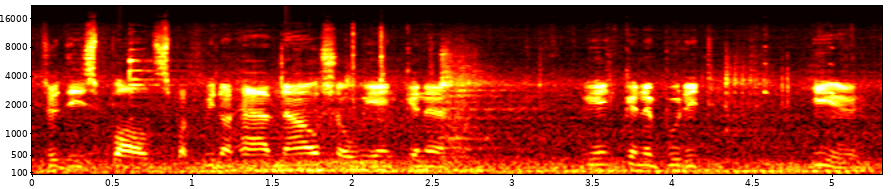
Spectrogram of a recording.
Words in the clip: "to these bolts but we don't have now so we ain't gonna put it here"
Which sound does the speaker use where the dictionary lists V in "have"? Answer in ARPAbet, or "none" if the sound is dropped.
V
